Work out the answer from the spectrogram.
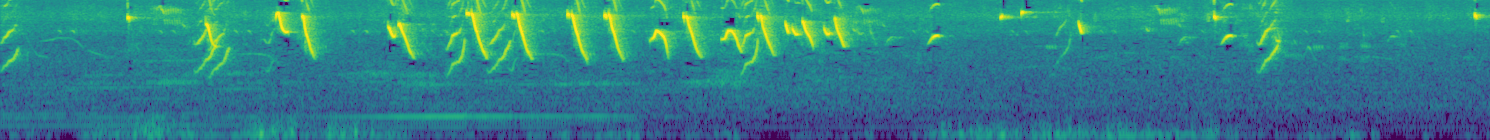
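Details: Saffron finch singing, recorded to stir a quiet canary into song: quick series of piercing, high, downward-slurred notes strung together for about four seconds, then scattered single chirps, with faint low background noise.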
